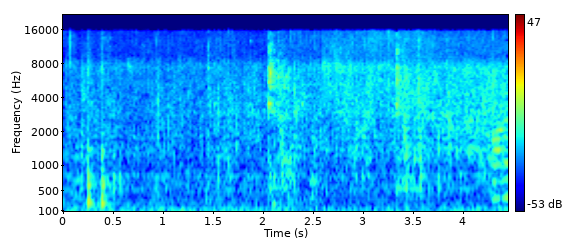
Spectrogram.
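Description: Meat pieces frying with browned onions in a pan, a steady close sizzle with a few sharp clinks and scrapes of stirring, and no one talking.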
